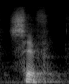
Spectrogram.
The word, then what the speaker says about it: chef: Next हम लोग देखते हैं CH को हम लोग स भी पढ़ते हैं। ठीक है, कब, जब देखो CHEF, सेफ, है ना।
